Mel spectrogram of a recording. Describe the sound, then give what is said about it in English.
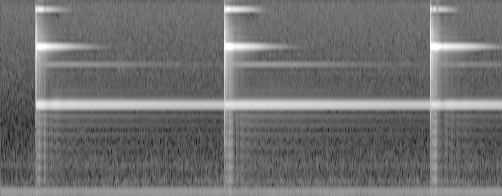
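A meditation bell is struck three times at steady intervals to mark a transition in a meditation practice, each clear metallic tone ringing out and slowly fading before the next, with no voices and only a faint low hum beneath. “And as I ring the bell three times, your choice of adventure, either staying with this practice as long as it serves and supports you, we're transitioning to this new moment at the sound of the bell.”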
